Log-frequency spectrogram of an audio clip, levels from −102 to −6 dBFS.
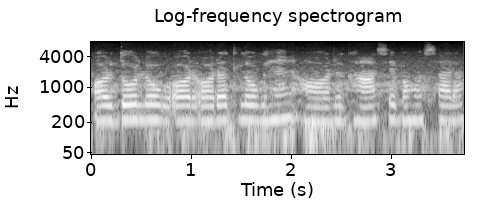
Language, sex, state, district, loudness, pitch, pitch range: Hindi, male, Chhattisgarh, Raipur, -15 LUFS, 215 Hz, 210-225 Hz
